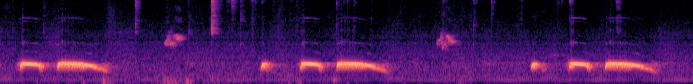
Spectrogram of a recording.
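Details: Spotted dove calling, a recording used to lure wild doves for trapping. A repeated phrase comes about every two and a half seconds: two short coos, then a long, descending, slurred croo. A faint chirp and soft clicks sound between phrases.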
